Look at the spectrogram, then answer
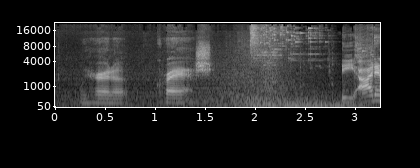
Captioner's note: glass breaking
